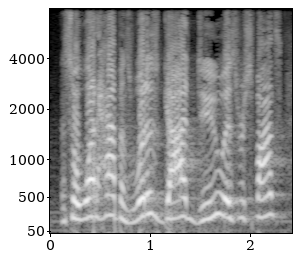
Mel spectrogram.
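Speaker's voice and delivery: ordinary talk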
